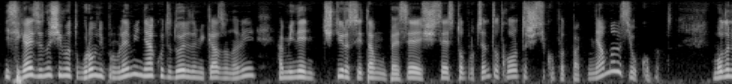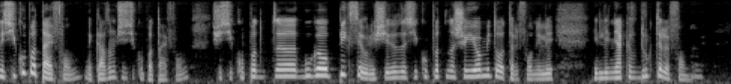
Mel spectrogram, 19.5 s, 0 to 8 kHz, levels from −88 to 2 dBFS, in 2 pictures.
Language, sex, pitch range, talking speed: Bulgarian, male, 130-180 Hz, 195 wpm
